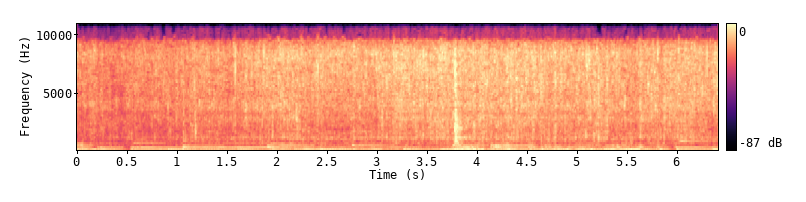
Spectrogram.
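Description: Food sizzling and frying in a pan while being stirred and mixed, a steady close hiss with light scraping, music playing underneath and no speech.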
